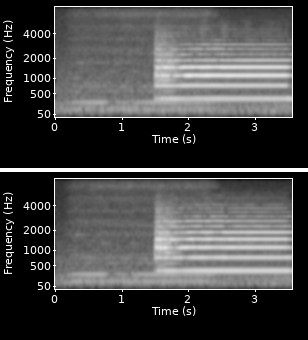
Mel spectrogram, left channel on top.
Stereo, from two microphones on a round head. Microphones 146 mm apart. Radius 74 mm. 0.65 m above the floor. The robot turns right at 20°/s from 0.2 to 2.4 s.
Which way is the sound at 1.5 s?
60° left (ahead or behind).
